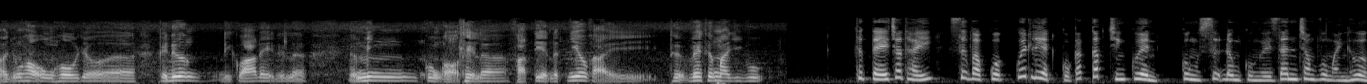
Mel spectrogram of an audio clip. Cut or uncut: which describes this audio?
cut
